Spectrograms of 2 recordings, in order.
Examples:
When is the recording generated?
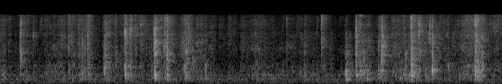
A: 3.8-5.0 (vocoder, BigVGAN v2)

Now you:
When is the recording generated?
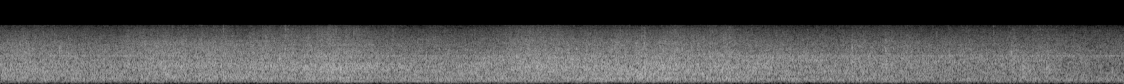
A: 4.6-7.4 (vocoder, BigVGAN v2)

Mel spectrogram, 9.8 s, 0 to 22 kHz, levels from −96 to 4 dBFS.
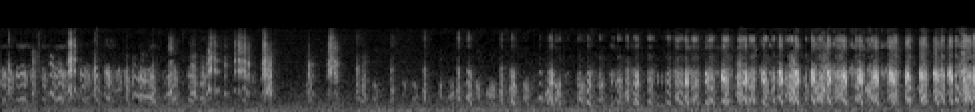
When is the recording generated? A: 1.9-4.3 (autoencoder, DAC-VAE); 6.6-7.4; 8.9-9.4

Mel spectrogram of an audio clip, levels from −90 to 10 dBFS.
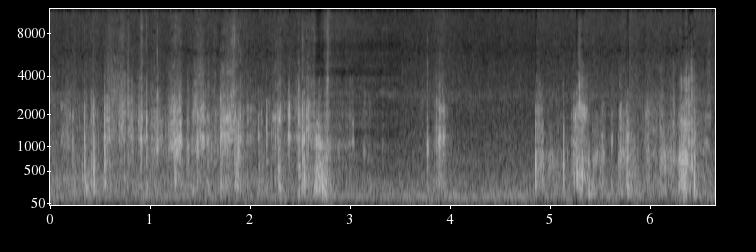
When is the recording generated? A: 2.6-3.5 (codec, SNAC)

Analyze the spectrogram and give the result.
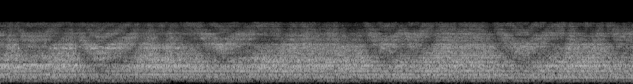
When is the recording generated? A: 0.0-2.6 (autoencoder, DAC-VAE); 3.3-3.8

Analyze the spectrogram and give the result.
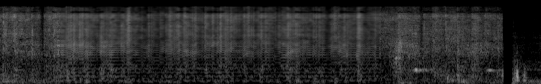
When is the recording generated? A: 0.6-3.8 (vocoder, Vocos)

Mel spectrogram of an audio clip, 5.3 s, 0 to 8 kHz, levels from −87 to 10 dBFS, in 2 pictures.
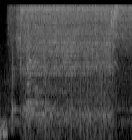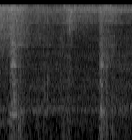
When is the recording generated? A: none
